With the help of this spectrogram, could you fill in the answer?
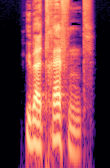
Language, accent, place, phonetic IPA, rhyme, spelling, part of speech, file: German, Germany, Berlin, [yːbɐˈtʁɛfn̩t], -ɛfn̩t, übertreffend, verb, De-übertreffend.ogg
- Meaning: present participle of übertreffen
